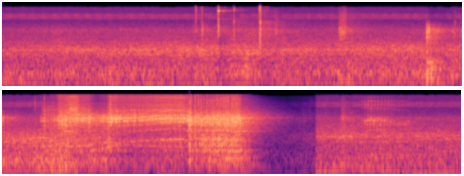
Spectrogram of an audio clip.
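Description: Cordless drill running for about two seconds, driving a bolt to fasten a climbing hold to the wall, and cutting off suddenly; a few light clicks and a knock of the hold against the wall come before it.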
